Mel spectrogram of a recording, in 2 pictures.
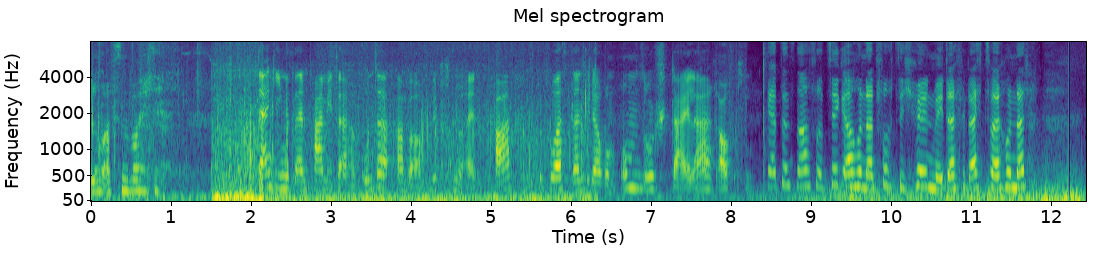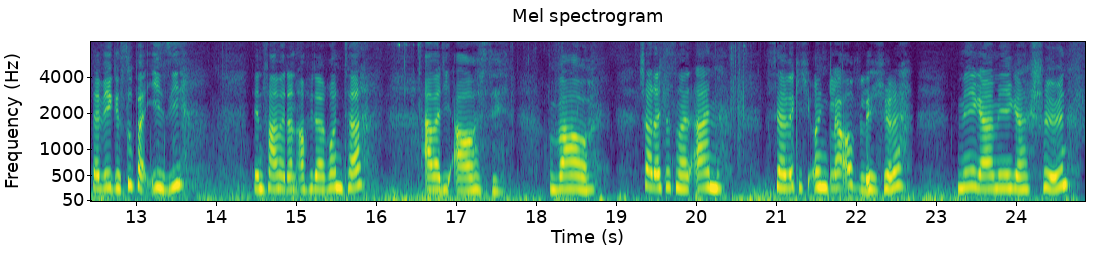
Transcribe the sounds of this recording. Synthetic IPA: lʊmʔɔpsn̩vɔltə | d̥anɡiːŋɛsaɪnpʰaːɐmeːtɐ̰ɛ̰ʁʊntɐʔa̰ːbɐ̰ʔa̰ʊxv̥ɪɐklɪçnuːɐʔa̰ɪnpʰaːɐb̥əfoːɐɛsd̥anviːdɐʁʊmʔʊmzoʃta̰ɪlɐ̰ʁa̰ʊfɡ̥ḭːŋjɛt͡sz̥ɪntsnɔχz̥oːt͡sɪɐkaɦʊndɐtfʊft͡sɪçhøːənmeːtɐfɪlaɪçt̚t͡sv̥aɪɦʊndɐtd̥eːɐveːk̬ɪstz̥uːpɐʔiːzi | d̥eːnfaːɐənviɐdanaʊxv̥iːdɐʁʊntʰɐ | ʔa̰ːβɐdiːʔaʊsz̥ɪːtwaʊʃaʊtɔʏçd̥asmaːlʔanɪ̥stjaːvɪɐklɪçʔʊnɡlaʊplɪçʔoːɾɐ | meːɡameːɡaʃøːn

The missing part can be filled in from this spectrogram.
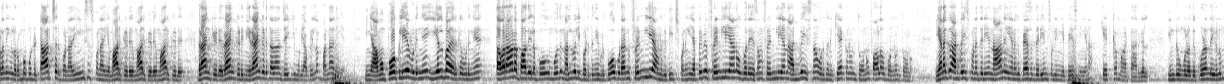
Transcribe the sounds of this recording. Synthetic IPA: ɭɐnd̪eŋɡɐɭlɾɔmbɐp̬oːʈːɯʈaːɾt͡ʃɐɾpɐɳːaːðɪŋɡɐɪnsɪspɐɳːaːðɪŋɡɐmaːɾkɛɽɯmaːɾkɛʈɯmaːɾkɛɽɯ | ɾaːŋkɛɽɯɾaːŋkɛɽɯnĩːɾaːŋkɐɽɯt̪ːaːt̪ãːd͡ʒɛjɪk̬ʲːɐmʊɽɪjʊ̃ɐpːɐɽɪɛlːãːpɐɳːaːðɪŋɡɐniːŋɡɐːʋɐ̃poːkːɯlɐjeːʋɪɽɯŋɡɐɪjɐlbaːɪɾɯk̬ːɐʋɪɽɯŋɡɐ | t̪ɐʋɐɾaːnɐpaːðɐjɪlɐpoːɣɯmpoːðɯnɐlʋɐɭip̬ɐɽɯt̪ːɯŋɡɐɪpːɐɽipoːɣɐkːuːɽaːðɯnːɯfɪɾɛɳɖlɪjaːɐʋɐnɯk̬ːɯʈiːt͡ʃpɐɳːɯŋɡɐɛpːɐɾɪmeːfɪɾɛɳɖlɪjaːnɐʊbɐðeːsɐmfɪɾɛɳɖlɪjaːnɐɐɖʋɐɪst̪ãːɔɾɯt̪̬ːɐnɯkeːʈ̚kːɐnɯnːɯt̪oːnɯ̃faːloːpɐɳːɯ̃nːɯt̪oːnʊ̃ | ɛnɐk̬ːɯ̃ɐɖʋɐɪspɐɳːɐt̪̬ːɛɾɪjʊ̃naːnɯ̃ɛnɐkːɯpeːs̬ɐt̪ːɛɾɪjʊ̃nːɯsɔlːiniːŋɡɐpeːsniːŋɡɐnːaːkeːʈkɐmaːʈːaːɾɣɐɭ | ɪndrɯʊŋɡɐɭɯɐðɯkʊɻɐnd̪ɐɪɣɐɭɯm

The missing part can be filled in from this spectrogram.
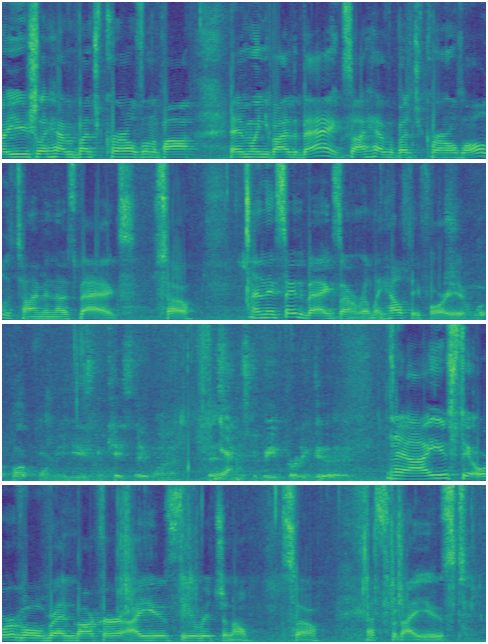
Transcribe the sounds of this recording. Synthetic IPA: jʉʒl̩ˠiɨvəbʌ̃nt͡ʃʌv̥kʰɜ̃˞nl̩ˠzn̩ðəpʰɑpɨ̃nwə̃njɨbaɪðɨbæɡzaɪɨvəbʌ̃nt͡ʃʌ̥v̥kʰɜ̃˞nl̩ˠzɔlˠðətʰãɪ̃mɨ̃nðoʊzbæ̰ɡz̥ | soʊ | ʔɨ̃nðeɪseɪðɨbæɡzɑ̰ɹ̃nʔɹɪ̰lˠḭɦɛlˠθḭfə̰˞jʉ̰wʌt̚pʰɑk̚pʰɔ̃ɹmɨjʉzɨ̃nkʰeɪsðeɪwɑ̃nɨt̚ðɨjæ̰̃stɨbipʰɹ̥ɪɾiɡʊd̥ | jæaɪjʉzðiʔɔɹvl̩ˠɹɛdⁿn̩bɑkə˞a̰ɪjʉzðiə˞ɪd͡ʒɨn̩l̩ˠ | so̰ʊ | ðæ̰tswʌɾa̰ɪjʉ̰z̥d̥

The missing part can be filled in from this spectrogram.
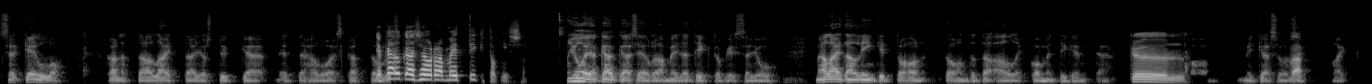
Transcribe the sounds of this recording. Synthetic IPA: sekelːo | kɑnːɑt̪ːɑːlɑˑit̪ːɑːjjost̪ykːæːet̪ːæhɑluɑisʲkɑt̪ːoːjɑkæykæːseurɑːmeit̪̚t̪ikt̪okisːɑ | joːjɑkæˑykæːseˑurɑːmeˑit̪æt̪ikt̪okisːɑjuː | mælɑˑit̪ɑlliŋkit̪t̪ohont̪ohont̪ot̪ɑɑlːekkomːent̪ːikent̪ːˑæːkylːæohon | mikæseonsæ | ɑˑikːɑ̥

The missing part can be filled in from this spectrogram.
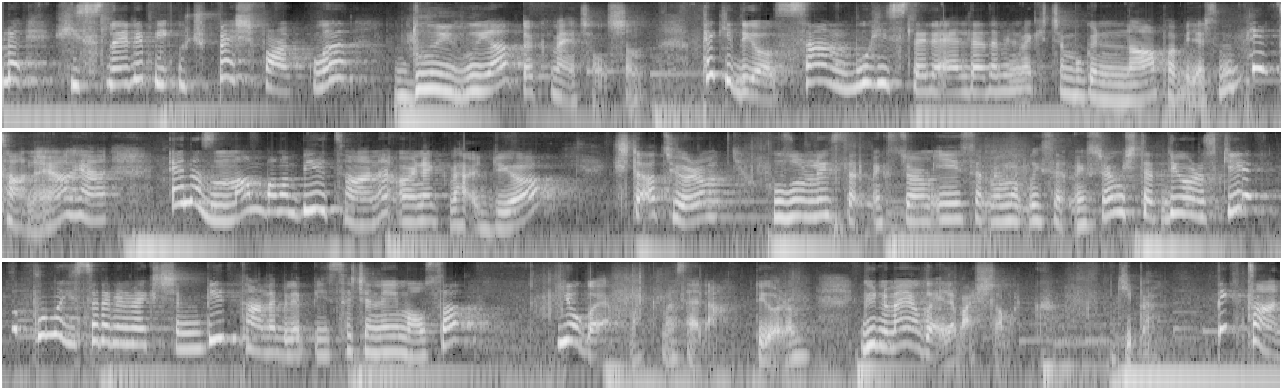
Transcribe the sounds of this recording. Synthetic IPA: ølʲɛhislʲe̞ɾibiʔyt͡ʃbɛʃfaɾklˠɯ | d̪ujɡujad̪øcme̞jɛt͡ʃʰa̰lˠɯʃɯ̰npʰecʰid̪ijo̞sænbuɦislʲe̞ɾiɛlʲd̪eːd̪ebilʲmɛci̥t͡ʃʰinbuɟynnaːpʰabḭlʲḭɾsinbiɾt̪ʰaːnɛ̰jaɦæenazɯnd̪anbanabiɾt̪ʰaːnɛʔø̞ɾnɛcvæ̰ɾd̪ijo | i̥ʃt̪ʰɛat̪ʰɯjo̞ɾum | huzuɾlˠuhisːɛt̪̚mɛcist̪ʰijo̞ɾumʔijihisːɛt̪mɛjmut̪lˠuhisːɛt̪mɛcist̪ijoɾumiʃt̪ʰɛd̪ijo̞ɾuz̥cʰiat̪lɯlˠaɦisːed̪ʰebilʲmɛci̥t͡ʃʰinbiɾt̪ʰaːnɛbilʲɛbise̞t͡ʃʰe̞ne̞jimo̞lˠsa | jo̞ɡaja̰pmakmɛsḛlʲa̰ːd̪̥ijo̞̰ɾṵmɟynymɛjo̞ɡajilʲɛ̰ba̰ʃlˠa̰makɟibɪb̥iɾt̪ʰaːnɛ

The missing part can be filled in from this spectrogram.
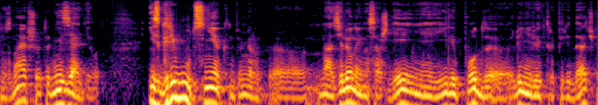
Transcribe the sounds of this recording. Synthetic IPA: nəznajɪt̪ʂt̪oɛt̪ənʲɪlʲzʲadʲe̞lˠətʲ | izɡɾʲɪbut̪sʲnʲe̞knəpɾʲɪmʲe̞r | nəzʲɪlʲo̞nɨjənəsɐʐdʲenʲɪjəilʲɪpod̪lʲinʲɪjɪlʲek̚t̪ɾəpʲɪɾʲɪd̪at͡ɕkʲ

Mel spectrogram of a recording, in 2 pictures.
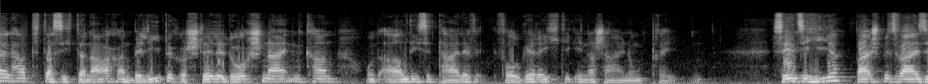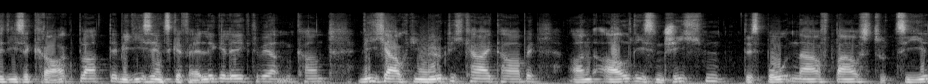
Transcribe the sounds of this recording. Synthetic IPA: aɪlɦatd̥asɪçd̥anaːxanbəliːbɪɡɐʃtɛlədʊɐçʃnaɪdn̩kʰan | ʊndaldiːzətʰaɪləfɔlɡəʁɪçtɪɡɪnɛɐʃaɪnʊŋtʁ̥ḛːtn̩ | z̥eːənziːɦiːɐb̥aɪʃpiːlsv̥aɪzədiːzəkʁ̥aːkplatəviːdiːzəɪnsɡ̥əfɛlːəɡəleːktveːɐdn̩kʰanviːɪçaʊxd̥iːmøːɡlɪçkʰaɪthaːbə | ʔanaldiːzn̩ʃɪçtn̩ | d̥ɛsb̥oːdn̩aʊfb̥aʊst͡sut͡siːən

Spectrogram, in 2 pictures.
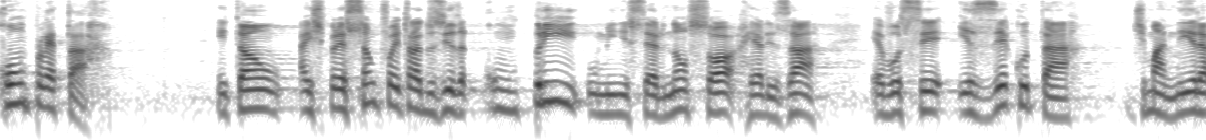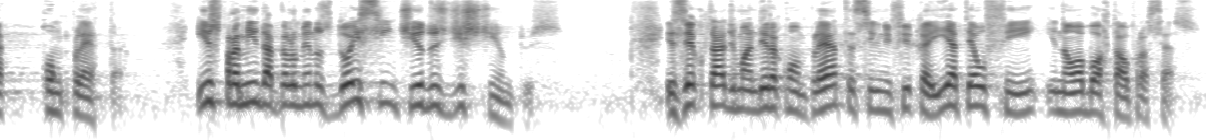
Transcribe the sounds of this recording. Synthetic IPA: kõmplet̪a̰ɾ | ẽnt̪ɐ̃w̃ɐispɾesɐ̃w̃kɪ̥fojt̪ɾad̪uzid̪ɐkũmpɾiʊmĩnist̪ɛɾjʊnɐ̃w̃sɔhealizaɾ | ɛvoseezekut̪aɾ | d͡ʒɪmɐ̃nejɾɐkõplɛt̪ɐ̰ | isʊ̥pɾɐmĩd̪apelomẽnʊzd̪ojssẽnt͡ʃid̪ʊzd͡ʒist͡ʃĩnt̪ʊs | ezeku̥t̪aɾd͡ʒɪumɐ̃anejɾɐkõplɛt̪ɐsiɡnifikɐiɾat̪ɛʊfĩɪnɐ̃w̃aboɾt̪aɾʊpɾosɛ̰sʊ̥

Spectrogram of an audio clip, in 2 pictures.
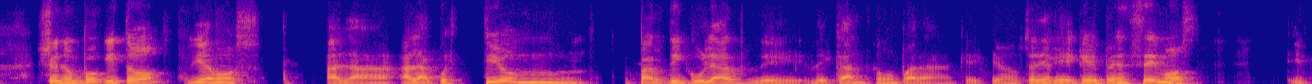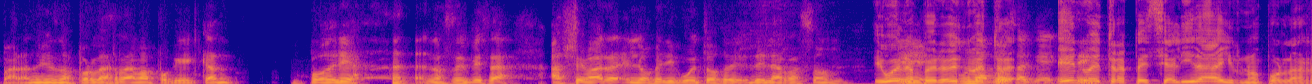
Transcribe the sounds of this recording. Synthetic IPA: ʒ̥end̪umpo̞kit̪o̞d̪iɣamo̞s | alaːlakwe̞st̪jo̞m | paɾt̪ikulaɾðeðekant̪ko̞mo̞paɾa̰kḛkeme̞ɣust̪aɾiakekepensemo̞s | ḭpa̰ɾa̰no̞iɾnospo̞ɾlasramaspo̞ɾke̞kan̚ | po̞ðɾiano̞s̬empjesaːʃe̞β̞aɾenlo̞zβeɾikwet̪ozðeðelaraso̞niβwenopeɾoesunweak̪osakeesnwest̪ɾaehpesjaliðaiɾnospoɾla

